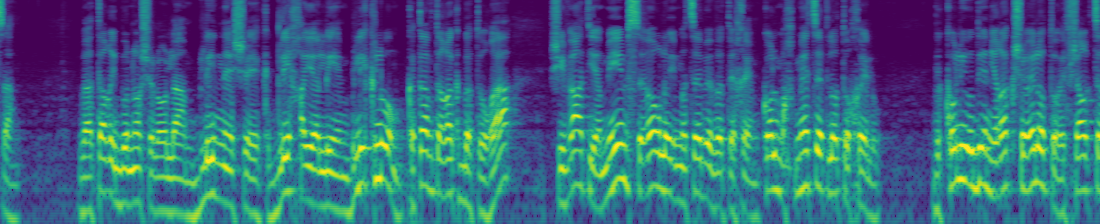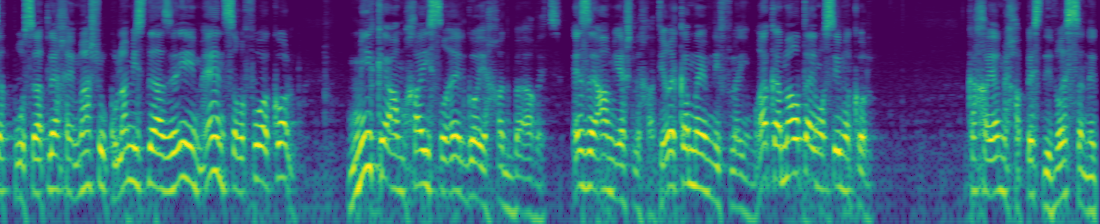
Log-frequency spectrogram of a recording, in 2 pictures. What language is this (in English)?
Hebrew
